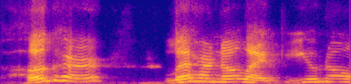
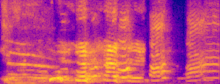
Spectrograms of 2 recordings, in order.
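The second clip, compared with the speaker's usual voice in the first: 아주 높게 터지는 비명 같은 웃음; shrieking laugh. Real, not acted. Laughing outburst.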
